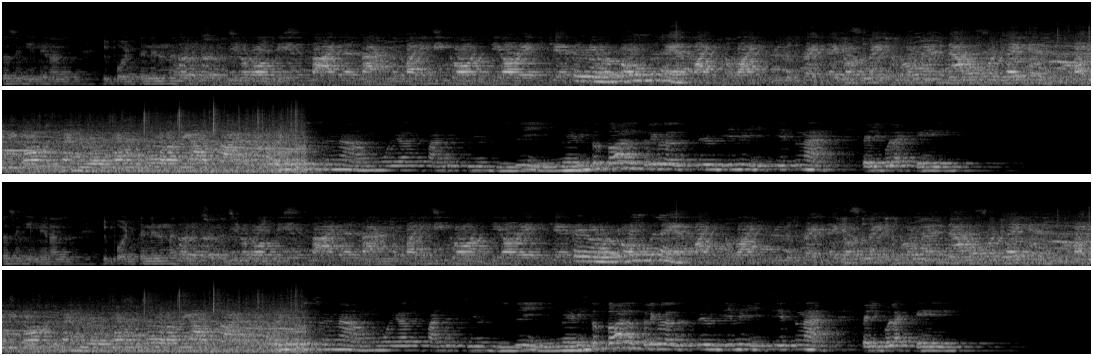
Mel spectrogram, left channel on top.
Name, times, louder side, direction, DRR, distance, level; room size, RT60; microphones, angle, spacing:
voice 1, 0.0-5.1 7.9-12.9, equal, 20° right, 3 dB, 4.1 m, -41 dB
sound 1, 1.7-14.0, left 3 dB, 20° left, 1.5 m, -30 dB
voice 2, 5.7-6.8 11.5-11.9 13.6-20.4, equal, 65° right, 4 dB, 4.6 m, -31 dB
16.0 x 11.5 x 7.3 m, 0.94 s
head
